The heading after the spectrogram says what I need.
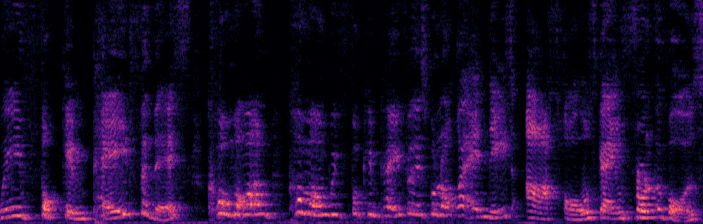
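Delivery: put-on very high, insistent London accent. Retelling what a stranger from london said, in an attempted london accent. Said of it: "I'm gonna try and do the accent".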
